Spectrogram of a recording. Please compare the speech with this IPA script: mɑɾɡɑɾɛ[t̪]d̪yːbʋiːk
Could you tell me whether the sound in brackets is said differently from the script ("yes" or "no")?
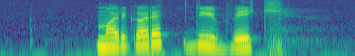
no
